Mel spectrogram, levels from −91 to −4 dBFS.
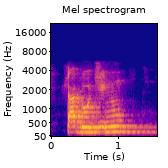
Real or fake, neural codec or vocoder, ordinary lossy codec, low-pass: real; none; Opus, 16 kbps; 5.4 kHz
